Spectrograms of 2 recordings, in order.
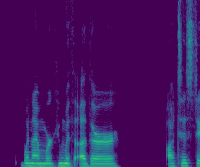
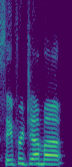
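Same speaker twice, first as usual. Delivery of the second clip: a high playful squeal returning the compliment; playful squeak; 10 semitones higher, 5 dB louder than usual. Real, not acted. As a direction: repeat it much higher and a bit louder. Playful echo back to Gemma.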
